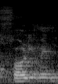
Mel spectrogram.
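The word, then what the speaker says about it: Feemint: do you spell that F mint like the fee and mint like f mint like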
